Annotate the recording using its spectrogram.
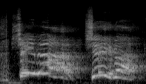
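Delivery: very high-pitched mock calling; dog-calling shout. Panelist acts out a fake dog search, high calling shout. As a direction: cry out for a lost dog.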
